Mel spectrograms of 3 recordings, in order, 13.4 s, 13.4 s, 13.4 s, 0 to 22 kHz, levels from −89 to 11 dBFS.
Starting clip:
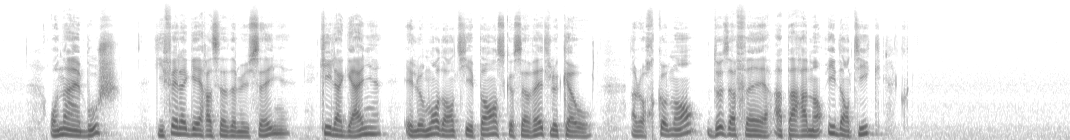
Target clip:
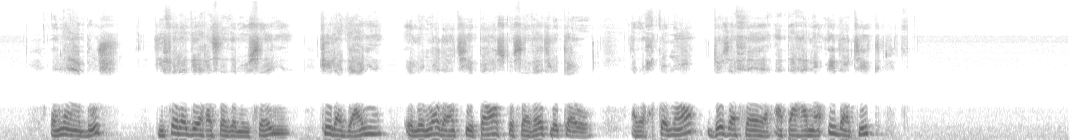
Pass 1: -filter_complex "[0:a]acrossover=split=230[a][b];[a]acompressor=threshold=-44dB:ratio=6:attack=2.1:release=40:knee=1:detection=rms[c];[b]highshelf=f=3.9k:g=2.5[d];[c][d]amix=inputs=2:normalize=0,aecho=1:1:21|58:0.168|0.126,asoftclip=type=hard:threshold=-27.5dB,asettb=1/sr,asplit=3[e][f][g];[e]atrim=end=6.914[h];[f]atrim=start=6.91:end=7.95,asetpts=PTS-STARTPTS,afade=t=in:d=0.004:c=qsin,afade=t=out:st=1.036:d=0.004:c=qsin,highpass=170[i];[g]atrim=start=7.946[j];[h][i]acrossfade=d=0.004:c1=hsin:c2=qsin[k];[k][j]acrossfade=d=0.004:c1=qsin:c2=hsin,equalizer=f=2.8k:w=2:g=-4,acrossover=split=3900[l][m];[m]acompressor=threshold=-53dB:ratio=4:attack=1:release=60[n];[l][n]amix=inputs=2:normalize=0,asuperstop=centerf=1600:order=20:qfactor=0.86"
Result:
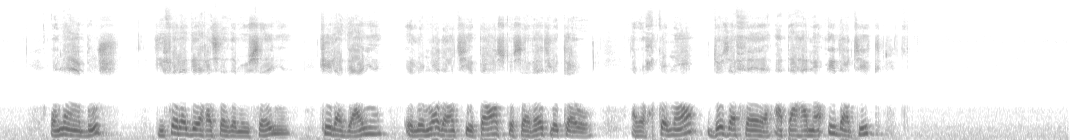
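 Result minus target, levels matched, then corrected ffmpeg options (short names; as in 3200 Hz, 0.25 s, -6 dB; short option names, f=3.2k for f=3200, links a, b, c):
compressor: peak gain reduction +7.5 dB; 8000 Hz band -2.5 dB
-filter_complex "[0:a]acrossover=split=230[a][b];[a]acompressor=threshold=-35dB:ratio=6:attack=2.1:release=40:knee=1:detection=rms[c];[b]highshelf=f=3.9k:g=12[d];[c][d]amix=inputs=2:normalize=0,aecho=1:1:21|58:0.168|0.126,asoftclip=type=hard:threshold=-27.5dB,asettb=1/sr,asplit=3[e][f][g];[e]atrim=end=6.914[h];[f]atrim=start=6.91:end=7.95,asetpts=PTS-STARTPTS,afade=t=in:d=0.004:c=qsin,afade=t=out:st=1.036:d=0.004:c=qsin,highpass=170[i];[g]atrim=start=7.946[j];[h][i]acrossfade=d=0.004:c1=hsin:c2=qsin[k];[k][j]acrossfade=d=0.004:c1=qsin:c2=hsin,equalizer=f=2.8k:w=2:g=-4,acrossover=split=3900[l][m];[m]acompressor=threshold=-53dB:ratio=4:attack=1:release=60[n];[l][n]amix=inputs=2:normalize=0,asuperstop=centerf=1600:order=20:qfactor=0.86"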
